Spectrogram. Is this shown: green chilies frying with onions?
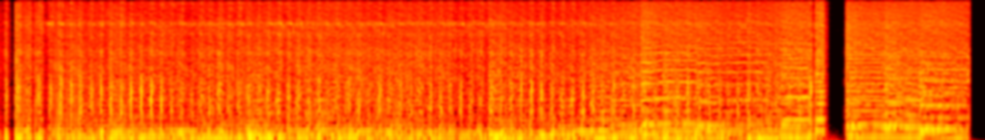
no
